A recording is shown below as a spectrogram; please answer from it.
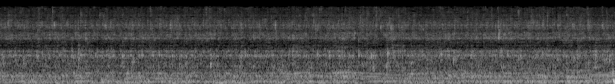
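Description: Kitchen faucet running into the sink with a steady rush of water, left open to flush bleach-treated water out of the plumbing after the well has been shock-chlorinated.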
